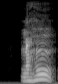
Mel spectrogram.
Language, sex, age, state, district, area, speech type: Hindi, male, 30-45, Rajasthan, Bharatpur, rural, read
